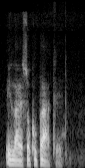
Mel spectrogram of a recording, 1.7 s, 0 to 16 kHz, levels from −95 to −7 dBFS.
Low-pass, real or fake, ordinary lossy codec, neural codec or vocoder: 14.4 kHz; real; Opus, 32 kbps; none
